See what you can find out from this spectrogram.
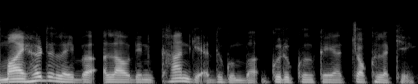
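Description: No technical faults can be heard anywhere in the speech. It carries the character of AMR wideband (HD Voice) coding at 12.65 kbit/s, with only light coding colouration and the top of the band filled in by shaped noise.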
